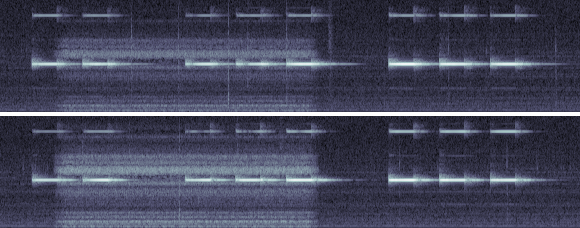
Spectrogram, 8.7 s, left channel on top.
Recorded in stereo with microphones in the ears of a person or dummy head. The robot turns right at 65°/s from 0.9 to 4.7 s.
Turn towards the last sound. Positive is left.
turn(degrees=-5)  # may be behind; listen again after turning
